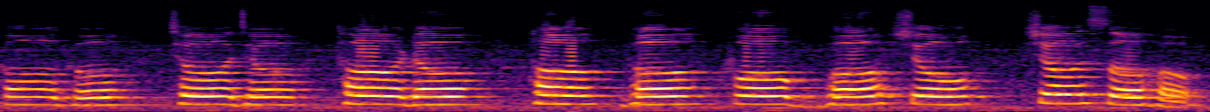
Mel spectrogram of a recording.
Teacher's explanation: जिन वर्णों के उच्चारण में वायु झटके के साथ बाहर आती है वे महा महाप्राण व्यंजन जिन वर्णों के उच्चारण में वायु झटके से बाहर आती है वे महाप्राण व्यंजन होते हैं और इनके उच्चारण में हकार जैसी ध्वनि विशेष रूप से रहती है।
